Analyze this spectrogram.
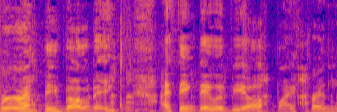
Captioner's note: laughter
